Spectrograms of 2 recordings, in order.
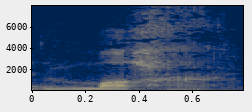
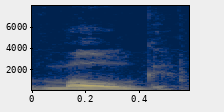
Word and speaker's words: Moog: In Germany, it's a fairly common name, and there it's pronounced Moog. In Great Britain, English-speaking countries, people see the double O and they say Moog.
